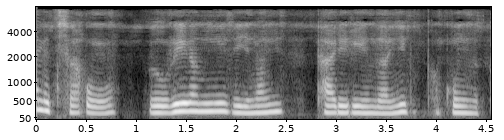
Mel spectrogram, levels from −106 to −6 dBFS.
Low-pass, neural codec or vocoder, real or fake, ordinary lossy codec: 7.2 kHz; codec, 16 kHz, 1 kbps, FunCodec, trained on Chinese and English, 50 frames a second; fake; AAC, 32 kbps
